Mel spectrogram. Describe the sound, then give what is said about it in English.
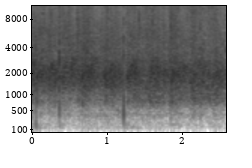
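A crowd applauds steadily at a church service, honoring the lead pastor: a dense, even wash of many hands clapping at a constant loud level with a few sharper individual claps standing out, no voices over it. “Can you guys join me in giving him a round of applause?”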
